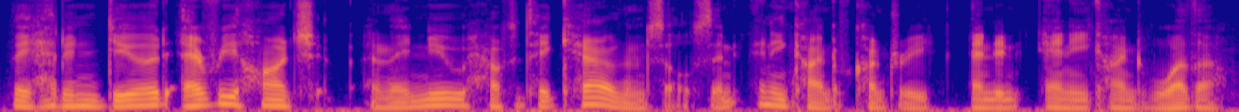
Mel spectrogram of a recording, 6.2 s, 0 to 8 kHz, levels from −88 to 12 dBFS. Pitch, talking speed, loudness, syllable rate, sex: 100 Hz, 240 wpm, -20 LUFS, 6.5 syllables/s, male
